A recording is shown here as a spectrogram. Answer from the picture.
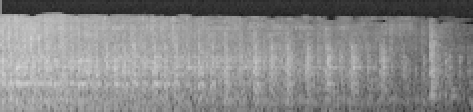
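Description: Tractor engine sound effect at the end of the song, chugging in even beats that slow down and fade as the engine winds down to a stop, with the last of the music dying away under it.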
